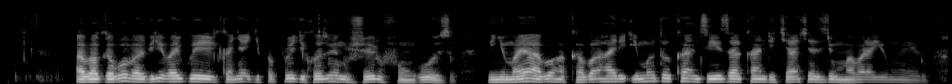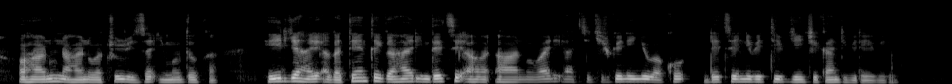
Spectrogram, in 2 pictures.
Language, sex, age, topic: Kinyarwanda, male, 25-35, finance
